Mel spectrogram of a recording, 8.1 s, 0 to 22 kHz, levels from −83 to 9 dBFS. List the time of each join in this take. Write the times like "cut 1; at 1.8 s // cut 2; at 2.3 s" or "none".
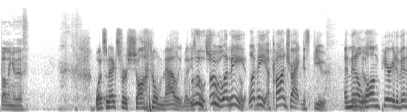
cut 1; at 6.8 s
